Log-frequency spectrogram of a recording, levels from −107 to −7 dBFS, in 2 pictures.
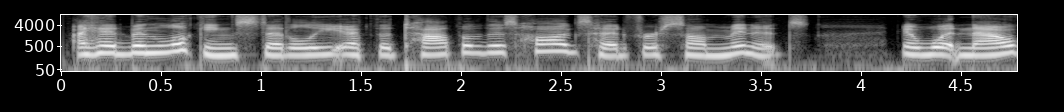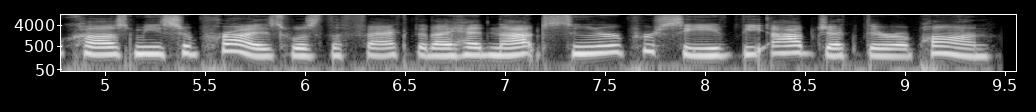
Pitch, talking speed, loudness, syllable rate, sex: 230 Hz, 200 wpm, -20 LUFS, 5.3 syllables/s, female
